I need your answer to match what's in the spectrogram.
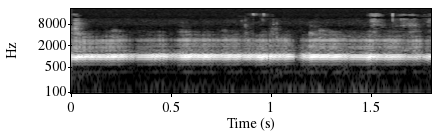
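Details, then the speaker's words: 1930s Sessions electric clock with Hammond parts, first powered on before repair: a steady high whir with a faint irregular buzz, very noisy though working. Dirty, dry gears are suspected; cleaning and lubrication are planned. "Well, one thing I can tell you, it's rather noisy. I think you can hear that."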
